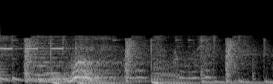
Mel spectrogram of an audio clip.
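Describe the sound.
A person imitates a dog barking, letting out a run of quick, yappy barks and yips, fairly loud and uneven in rhythm.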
